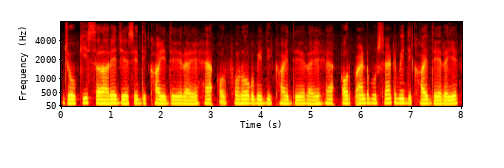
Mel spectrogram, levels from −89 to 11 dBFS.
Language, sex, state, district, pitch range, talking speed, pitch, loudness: Hindi, male, Uttar Pradesh, Saharanpur, 130-135 Hz, 180 wpm, 130 Hz, -16 LUFS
